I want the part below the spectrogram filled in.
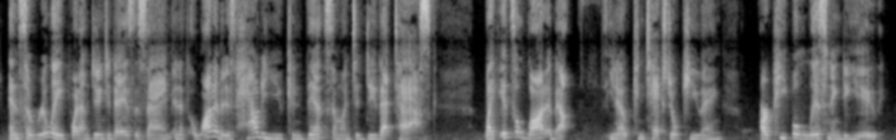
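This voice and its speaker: In a Kentucky accent, a woman speaks somewhat breathily at a moderate pace and medium pitch, with ordinary pitch variation. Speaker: tech executive. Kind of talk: interview conversation.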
